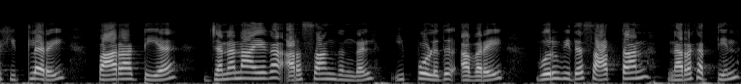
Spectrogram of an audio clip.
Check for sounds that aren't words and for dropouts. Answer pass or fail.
pass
